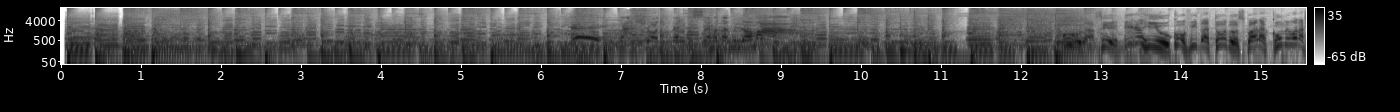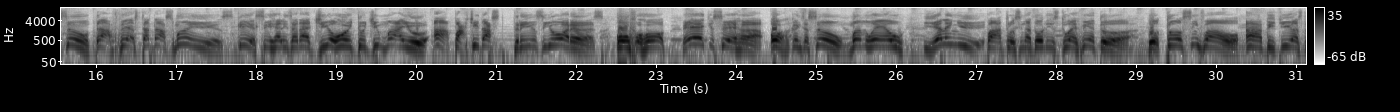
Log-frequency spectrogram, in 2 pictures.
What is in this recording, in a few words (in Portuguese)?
vinheta locutor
